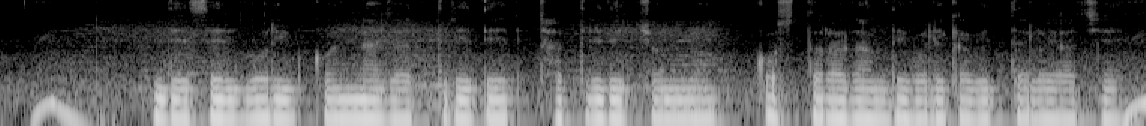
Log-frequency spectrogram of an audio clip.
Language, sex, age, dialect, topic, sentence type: Bengali, male, 18-24, Western, banking, statement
